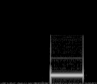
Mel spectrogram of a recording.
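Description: A single steady electronic telephone tone sounds for about a third of a second, clear, with near silence before and after. It is the signal of a caller's phone line being cut off during a radio call-in programme.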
